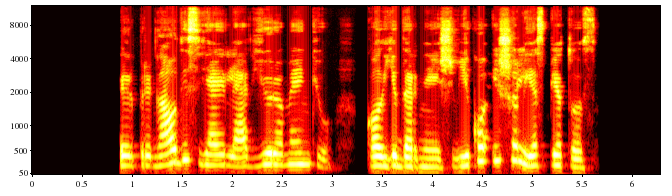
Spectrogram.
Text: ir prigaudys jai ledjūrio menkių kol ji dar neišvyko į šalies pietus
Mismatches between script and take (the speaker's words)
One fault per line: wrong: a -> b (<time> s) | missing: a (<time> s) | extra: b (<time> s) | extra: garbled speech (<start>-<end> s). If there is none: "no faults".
no faults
